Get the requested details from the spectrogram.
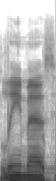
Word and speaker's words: Limes: That's spelled Limes, but it's pronounced Limes.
